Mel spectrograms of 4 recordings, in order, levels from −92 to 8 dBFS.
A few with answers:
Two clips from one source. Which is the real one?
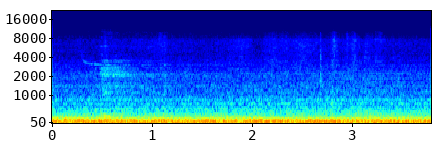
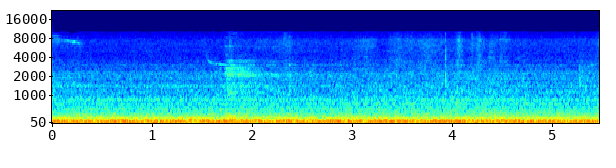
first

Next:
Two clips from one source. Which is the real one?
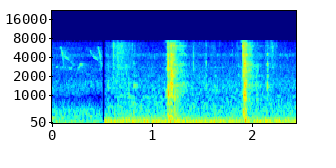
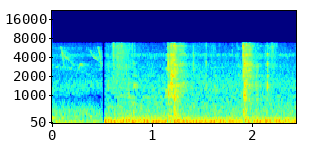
second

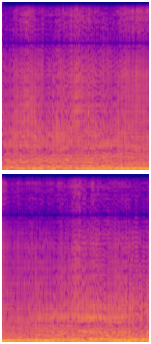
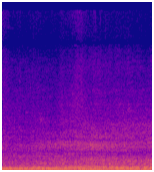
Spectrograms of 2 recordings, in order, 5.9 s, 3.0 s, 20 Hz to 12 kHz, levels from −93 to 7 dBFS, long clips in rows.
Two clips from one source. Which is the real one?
second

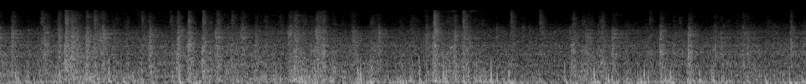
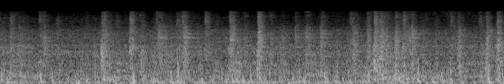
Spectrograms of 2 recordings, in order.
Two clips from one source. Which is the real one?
second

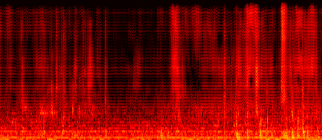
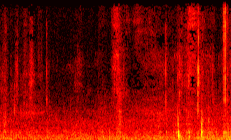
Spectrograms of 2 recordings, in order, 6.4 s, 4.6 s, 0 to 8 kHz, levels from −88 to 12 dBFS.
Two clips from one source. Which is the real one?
second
